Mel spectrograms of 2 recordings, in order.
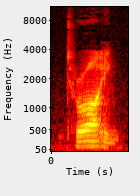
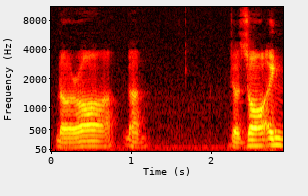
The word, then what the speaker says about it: drawing: nữa này drawing drawing nhớ nhá cái âm r ấy được chưa âm R R nặng thế nên chúng chúng ta tuyệt đối không được đọc là draw do in như thế này được chưa ạ mà phải là âm r nặng nó phải cong lưỡi lên một chút được chưa ạ Thế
